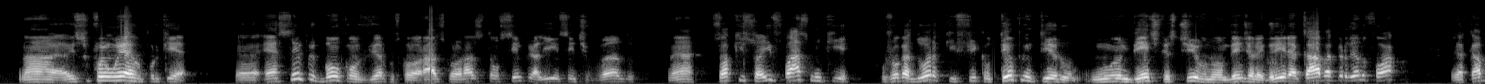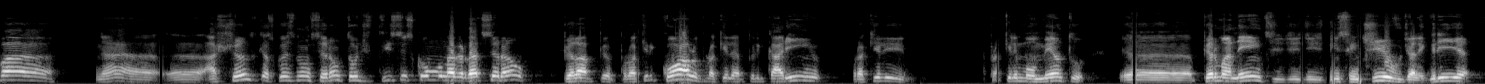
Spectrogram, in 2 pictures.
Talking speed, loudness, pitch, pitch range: 170 wpm, -15 LUFS, 175 Hz, 140-205 Hz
